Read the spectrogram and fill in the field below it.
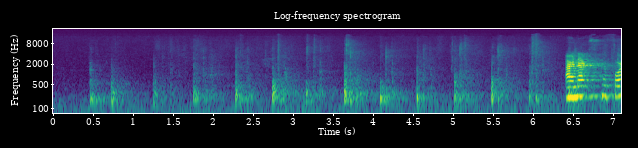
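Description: Footsteps cross a wooden stage.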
